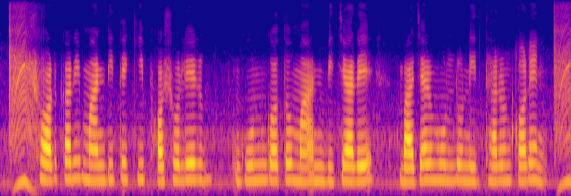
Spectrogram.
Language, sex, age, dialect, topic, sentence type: Bengali, female, 18-24, Northern/Varendri, agriculture, question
